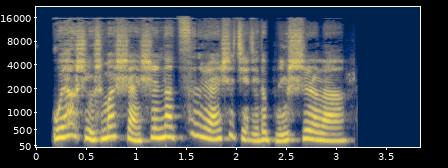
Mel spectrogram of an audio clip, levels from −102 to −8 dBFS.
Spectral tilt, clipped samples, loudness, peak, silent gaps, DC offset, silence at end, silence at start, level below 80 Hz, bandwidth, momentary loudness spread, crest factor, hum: -3 dB/octave; under 0.1%; -13 LUFS; 0 dBFS; none; under 0.1%; 0.7 s; 0.2 s; -70 dBFS; 16.5 kHz; 5 LU; 14 dB; none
